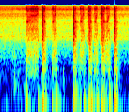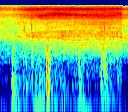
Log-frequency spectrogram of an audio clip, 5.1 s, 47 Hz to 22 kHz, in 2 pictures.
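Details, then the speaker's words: 1980 Peterbilt 359 EXHD, Caterpillar 3408: clunks of handling, then a steady thin hiss of compressed air escaping from a major leak somewhere behind the dash; truck won't build air pressure, clutch seems not to work; exact source not yet found. "does not feel like the clutch works there a major air leak behind the dash here somewhere one of the"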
